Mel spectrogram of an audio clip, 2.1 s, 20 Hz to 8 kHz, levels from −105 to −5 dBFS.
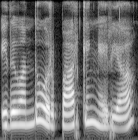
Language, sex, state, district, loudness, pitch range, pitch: Tamil, female, Tamil Nadu, Nilgiris, -15 LUFS, 225-290 Hz, 245 Hz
